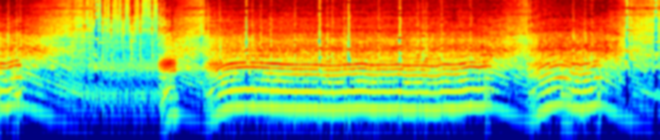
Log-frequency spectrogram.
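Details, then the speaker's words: Repaired Ross two-stroke chainsaw with new heavy-duty vacuum hose, cutting dead privet: strong steady scream that sags only slightly in the wood, then clears; cuts easily with no fluid leaks. "Well, it ate all that up for breakfast. No trouble at all. And not leaking any fluids."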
